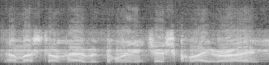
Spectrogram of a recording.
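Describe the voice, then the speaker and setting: A man's voice: fairly low pitch, fairly even intonation, measured pace. A man chatting casually over hobby radio, using folksy radio lingo. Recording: dull, very noisy radio transmission. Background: loud radio noise.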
